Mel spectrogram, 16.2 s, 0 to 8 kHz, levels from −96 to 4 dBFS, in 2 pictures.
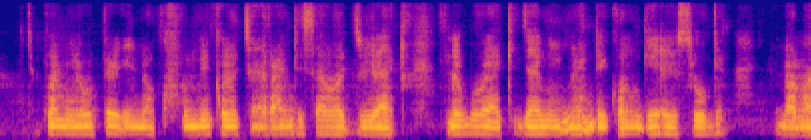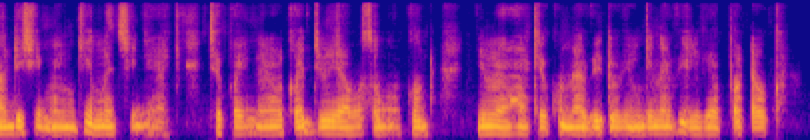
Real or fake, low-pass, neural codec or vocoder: fake; 7.2 kHz; codec, 24 kHz, 1 kbps, SNAC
